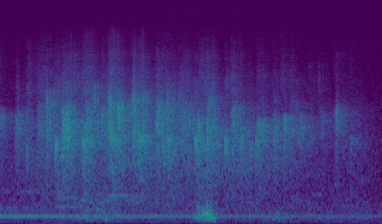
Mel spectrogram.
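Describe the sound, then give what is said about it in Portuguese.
A round of applause in thanks from a group, a dense, steady patter of many hands clapping for about four seconds, with a faint low hum beneath it. “Uma salva de palmas aí, ó.”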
